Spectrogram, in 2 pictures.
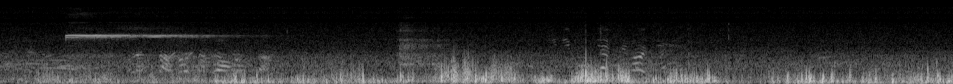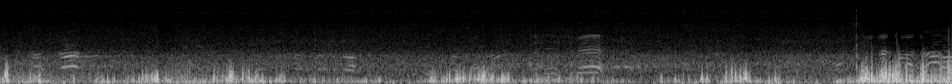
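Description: Young players shout and call out across an open outdoor field.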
